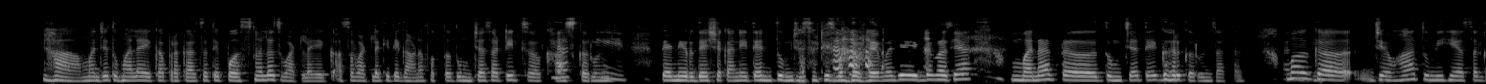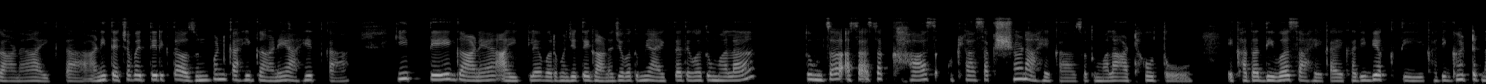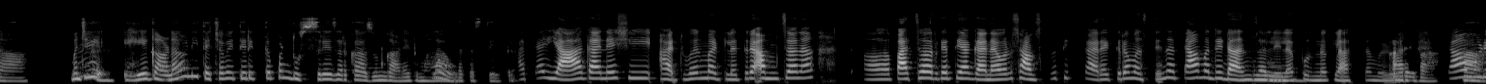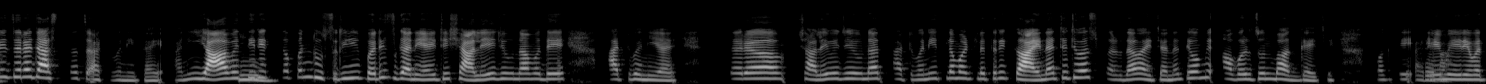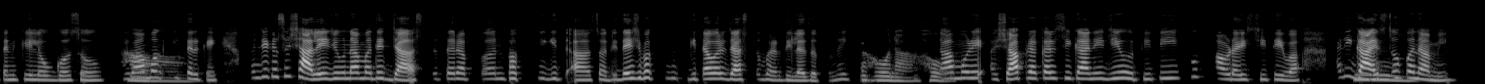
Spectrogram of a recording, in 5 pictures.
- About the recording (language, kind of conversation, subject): Marathi, podcast, शाळा किंवा कॉलेजच्या दिवसांची आठवण करून देणारं तुमचं आवडतं गाणं कोणतं आहे?
- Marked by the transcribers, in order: other background noise; laugh; laughing while speaking: "तुमच्यासाठीचं बनवलंय म्हणजे एकदम अशा"; tapping; in Hindi: "ऐ मेरे वतन के लोगो"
